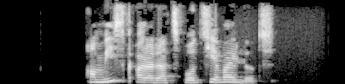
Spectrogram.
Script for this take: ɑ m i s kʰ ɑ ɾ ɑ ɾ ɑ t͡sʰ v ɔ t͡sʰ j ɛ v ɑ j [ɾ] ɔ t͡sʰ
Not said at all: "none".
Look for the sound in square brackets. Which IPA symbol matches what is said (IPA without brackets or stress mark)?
l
